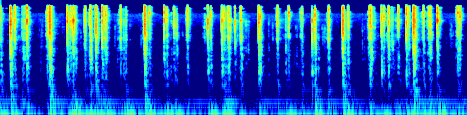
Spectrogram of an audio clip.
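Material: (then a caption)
Plastic. Fingertips of both hands type continuously on a solid, full-size plastic membrane computer keyboard with a colour-changing backlight. A quick, steady stream of short, bright clicks and soft taps rises over a constant low hum, each keystroke dying away almost instantly.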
